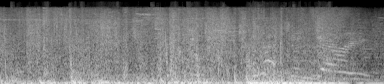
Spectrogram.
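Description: Rapid bursts of gunfire in the mobile game Mobile Legends, dense and loud throughout, with sharp repeated shots over a steady rumble of game effects.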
